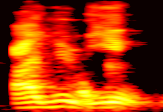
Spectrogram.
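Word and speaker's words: Brandon Aiyuk: Am I pronouncing it right? The wide receiver for San Francisco, Brandon. Ayuk.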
